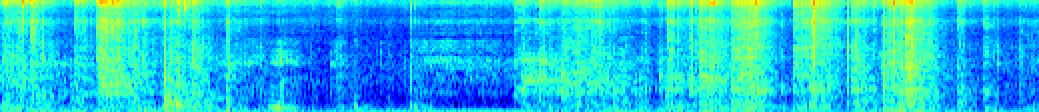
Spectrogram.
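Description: A kitten's claws catching and scratching on cloth as it climbs: a string of faint, irregular scratches and rustles.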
